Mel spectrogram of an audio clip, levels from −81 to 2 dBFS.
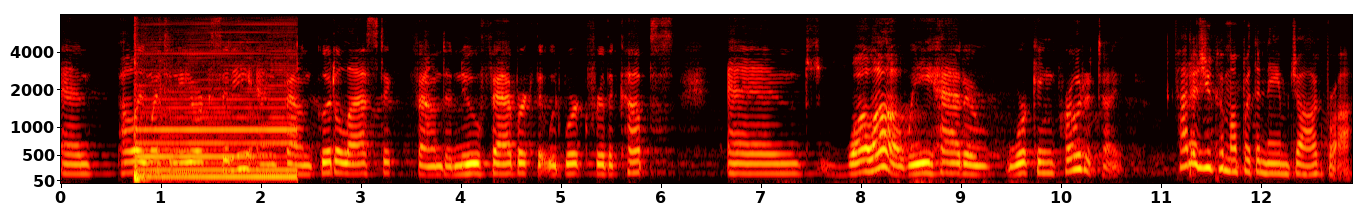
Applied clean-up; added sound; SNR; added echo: none; Printer; -2 dB; reverberation time 2.1 s.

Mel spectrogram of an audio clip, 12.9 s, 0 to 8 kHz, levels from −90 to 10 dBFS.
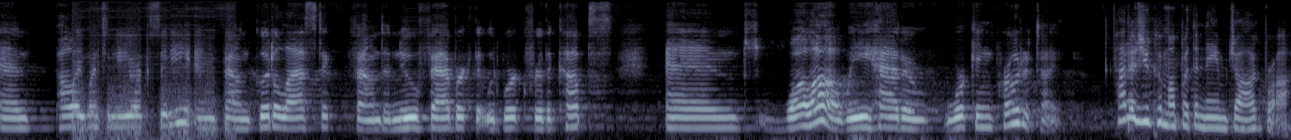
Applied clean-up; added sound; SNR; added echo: neural separator model SepFormer DNS4.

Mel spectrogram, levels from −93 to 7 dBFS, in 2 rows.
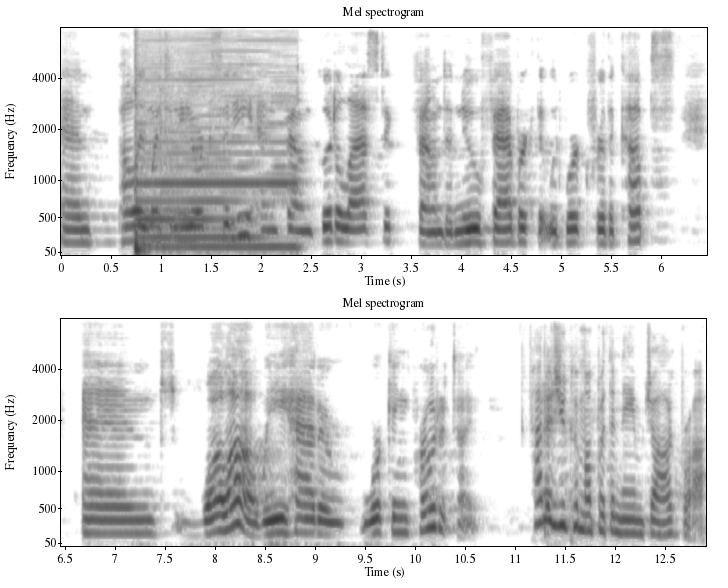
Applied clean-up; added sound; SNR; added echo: classical method WPE with log-MMSE.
